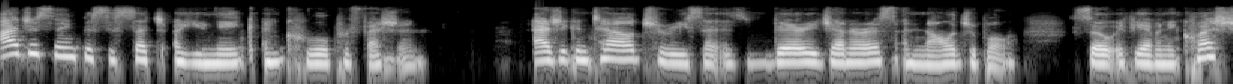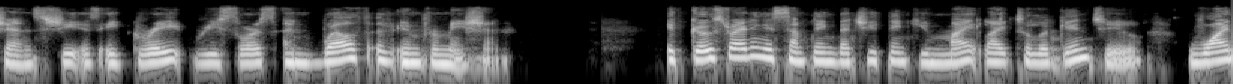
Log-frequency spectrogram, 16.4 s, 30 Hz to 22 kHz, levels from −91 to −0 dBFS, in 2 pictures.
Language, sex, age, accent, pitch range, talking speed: English, female, 30-49, American, 155-200 Hz, 180 wpm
